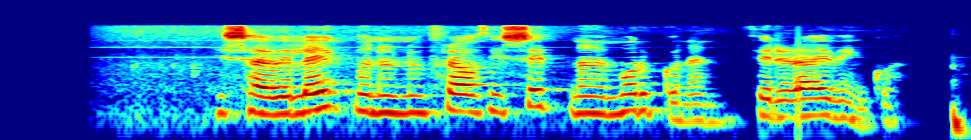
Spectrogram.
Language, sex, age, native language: Icelandic, female, 60-69, Icelandic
